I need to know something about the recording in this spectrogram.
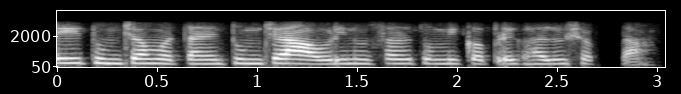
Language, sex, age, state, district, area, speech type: Marathi, female, 18-30, Maharashtra, Thane, rural, conversation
